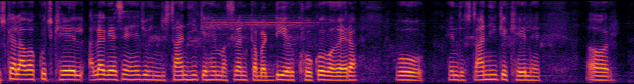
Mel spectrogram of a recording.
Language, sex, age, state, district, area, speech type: Urdu, male, 30-45, Uttar Pradesh, Aligarh, rural, spontaneous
